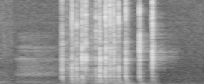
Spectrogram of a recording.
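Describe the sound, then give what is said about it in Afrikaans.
Ratcheting as a wall is bolted in place: a quick burst of many sharp mechanical clicks and ticks over about a second, louder in the middle, with quiet before and after. “Laat my net hierdie muur vasbout.”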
